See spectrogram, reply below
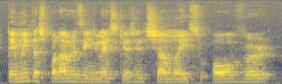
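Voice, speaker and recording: Male English teacher, high voice, lively casual delivery, echoey room. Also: fast. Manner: animated, switching between English and Portuguese, acts out students' lines. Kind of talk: casual online English lesson.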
